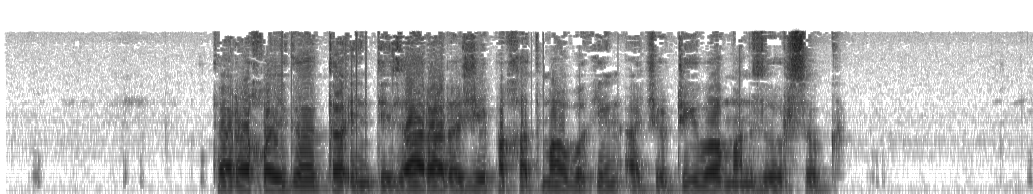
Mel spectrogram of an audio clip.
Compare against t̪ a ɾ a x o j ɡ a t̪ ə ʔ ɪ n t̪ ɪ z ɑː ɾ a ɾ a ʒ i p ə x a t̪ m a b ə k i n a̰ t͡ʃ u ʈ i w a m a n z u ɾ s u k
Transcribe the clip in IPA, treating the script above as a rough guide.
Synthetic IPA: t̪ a ɾ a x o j ɡ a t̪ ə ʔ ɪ n t̪ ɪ z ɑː ɾ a ɾ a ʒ i p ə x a t̪ m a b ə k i n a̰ t͡ʃ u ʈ i w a m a n z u ɾ s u k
